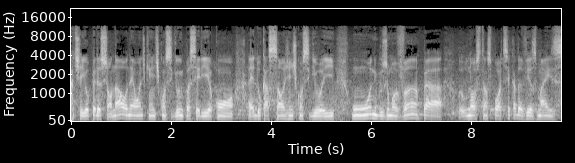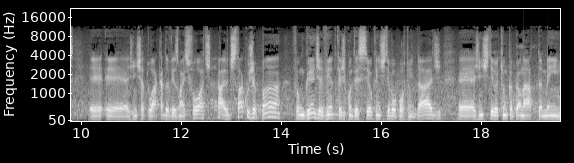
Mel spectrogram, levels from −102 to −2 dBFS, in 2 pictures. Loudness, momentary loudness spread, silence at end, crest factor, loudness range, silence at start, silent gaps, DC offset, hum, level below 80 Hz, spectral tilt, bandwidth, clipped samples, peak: -15 LUFS; 6 LU; 0 s; 14 dB; 2 LU; 0 s; none; under 0.1%; none; -50 dBFS; -4 dB/octave; 11.5 kHz; under 0.1%; 0 dBFS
